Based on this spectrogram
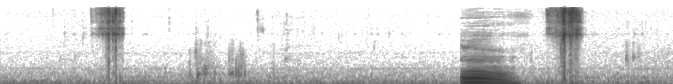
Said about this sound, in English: Let me take a quick sip of coffee. Power up the brain.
